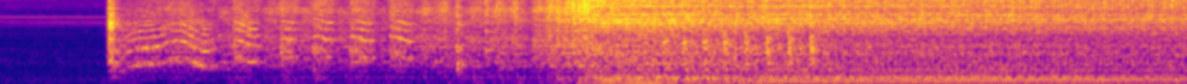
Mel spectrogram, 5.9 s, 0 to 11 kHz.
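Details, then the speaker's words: 1991 Jeep Wrangler YJ 4.0 inline-six, reportedly a stroker with a suspected spun bearing: about two seconds of cranking, then a loud, raspy idle from a bad exhaust leak. "and obviously it has bad exhaust leak"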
